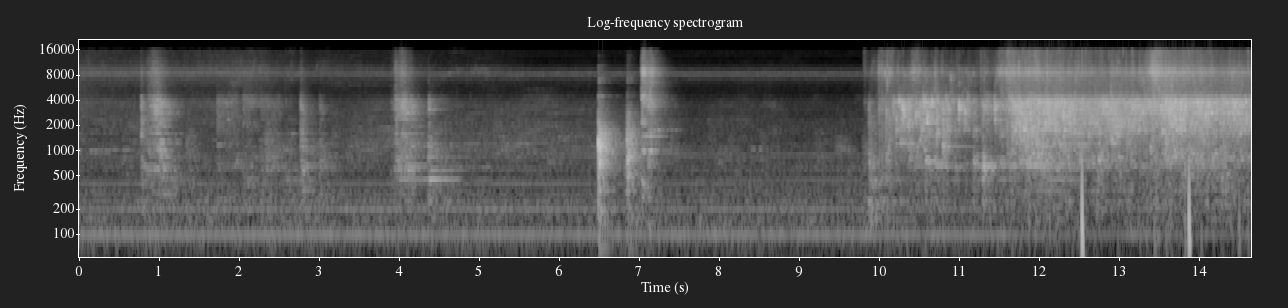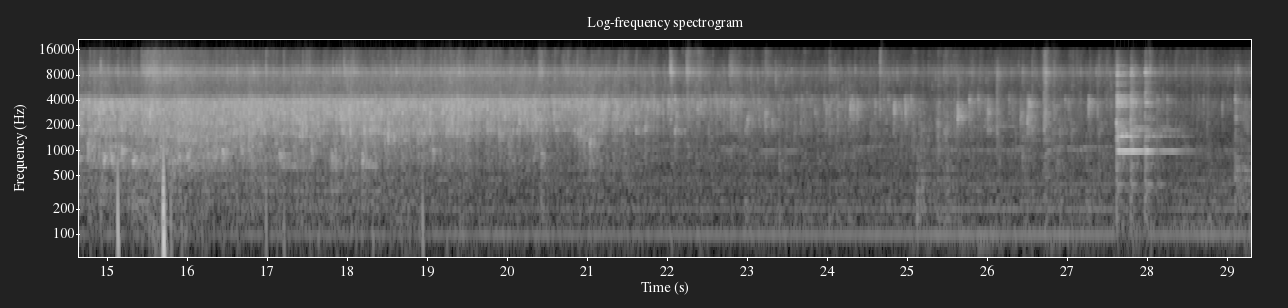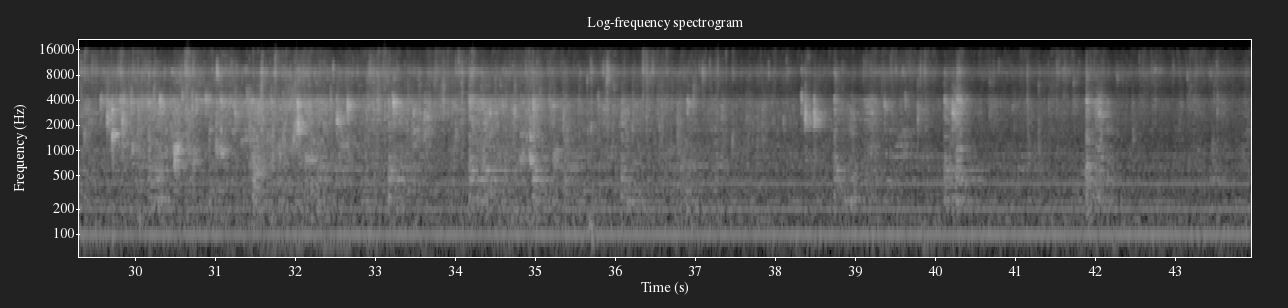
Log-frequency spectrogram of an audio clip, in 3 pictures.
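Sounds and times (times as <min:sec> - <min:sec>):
oil crackles and pops: 0:09.9 - 0:19.2
food sizzling in hot oil: 0:09.9 - 0:43.9.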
